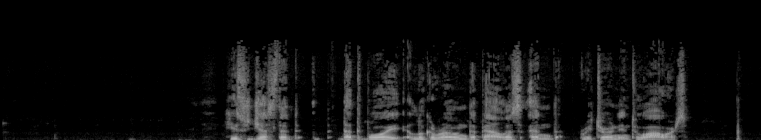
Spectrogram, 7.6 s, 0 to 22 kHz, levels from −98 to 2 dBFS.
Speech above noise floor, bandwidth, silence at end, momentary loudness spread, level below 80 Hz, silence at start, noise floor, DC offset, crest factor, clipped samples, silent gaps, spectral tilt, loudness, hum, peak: 49 dB; 15.5 kHz; 0.2 s; 11 LU; -62 dBFS; 2.25 s; -86 dBFS; under 0.1%; 20 dB; under 0.1%; none; -5 dB/octave; -37 LUFS; none; -18 dBFS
